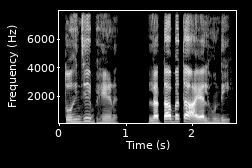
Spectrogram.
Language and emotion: Sindhi, neutral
